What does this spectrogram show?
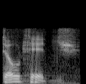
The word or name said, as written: dotage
